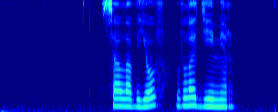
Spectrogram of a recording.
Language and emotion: Russian, neutral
